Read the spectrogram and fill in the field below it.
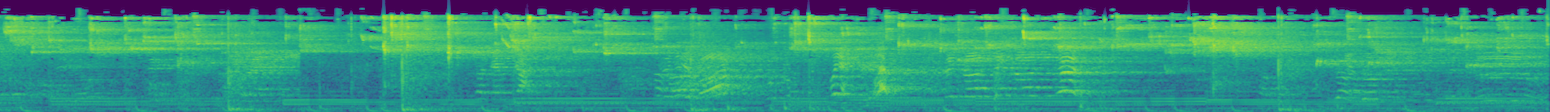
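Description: A basketball bounces with hollow thuds in a large echoing gym.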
